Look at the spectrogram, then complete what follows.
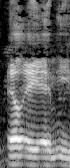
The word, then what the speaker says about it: lame: It's spelled lame, L-A-M-E, but the French, lame.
